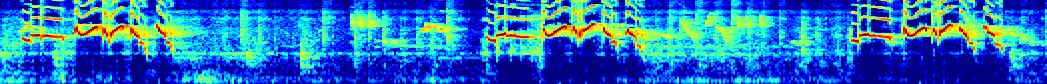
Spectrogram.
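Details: Three loud whistled phrases from an oriental magpie-robin, each a level note leading into several swooping up-and-down slurs, spaced about four seconds apart with quiet twittering and soft hum between.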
